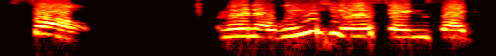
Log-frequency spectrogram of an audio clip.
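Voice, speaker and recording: A woman's voice: high voice, slow, darkish tone, no room sound, rough recording. A woman leading a team meeting over a video call, talking in a chatty, casual way full of "like" and "you guys". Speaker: team leader at a sales meeting. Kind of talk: motivational team meeting talk.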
